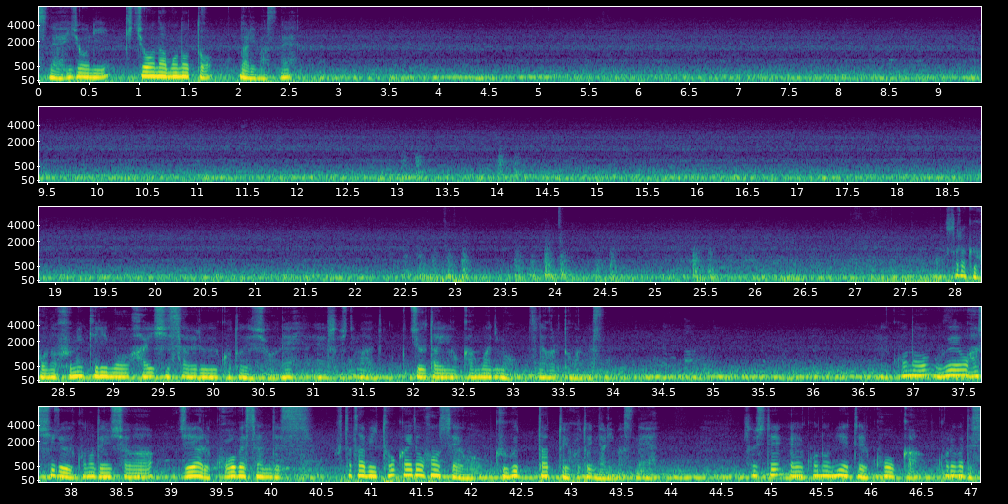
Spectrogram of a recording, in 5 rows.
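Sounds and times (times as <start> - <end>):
train wheels rumbling on rail: 0.0 - 6.9, 7.8 - 47.0.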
